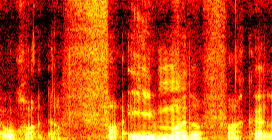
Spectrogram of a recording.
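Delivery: from a whispered gasp up to a high outraged cry; shocked disbelief. Retold or imitated. Seeing the weed-selling policeman with soldiers, shocked. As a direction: catch your breath, then blurt it out high.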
